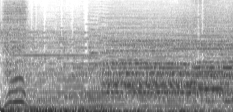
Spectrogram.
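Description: Dramatic anime score with a choir holding sustained chords over a low drone, growing fuller about a second in. A brief voiced cry sounds at the very start.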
